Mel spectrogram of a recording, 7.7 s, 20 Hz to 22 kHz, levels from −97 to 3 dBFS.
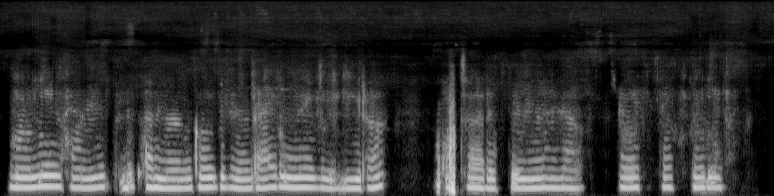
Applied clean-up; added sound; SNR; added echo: neural mask model Resemble Enhance denoiser.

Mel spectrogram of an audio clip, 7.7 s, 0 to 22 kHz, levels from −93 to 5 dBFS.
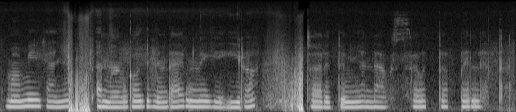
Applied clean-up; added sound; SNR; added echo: none; none; none; none.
